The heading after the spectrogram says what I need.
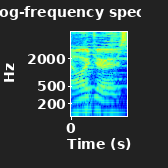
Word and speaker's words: hors d'oeuvres: a slug nibbling on dwarves or oars adores no how do you say it or dervs okay ready i'm good okay and as he said it we three were coughing a slug nibbling on hors d'oeuvres and shoving towards inventive genius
